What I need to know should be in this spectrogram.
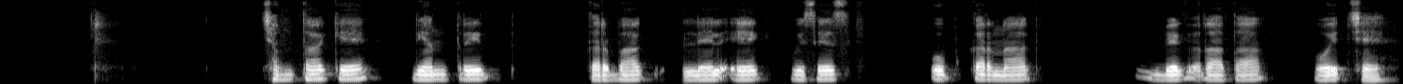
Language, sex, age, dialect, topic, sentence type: Maithili, male, 18-24, Southern/Standard, agriculture, statement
